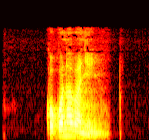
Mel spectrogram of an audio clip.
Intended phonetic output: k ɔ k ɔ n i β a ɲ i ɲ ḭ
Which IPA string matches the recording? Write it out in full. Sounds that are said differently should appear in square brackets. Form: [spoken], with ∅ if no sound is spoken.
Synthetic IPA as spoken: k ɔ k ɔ n [a] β a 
